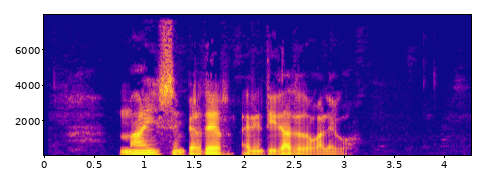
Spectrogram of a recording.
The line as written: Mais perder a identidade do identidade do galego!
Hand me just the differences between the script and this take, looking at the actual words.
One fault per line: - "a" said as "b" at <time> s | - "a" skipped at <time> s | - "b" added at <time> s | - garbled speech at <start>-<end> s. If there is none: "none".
- "sen" added at 1.2 s
- "identidade do" skipped at 2.7 s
